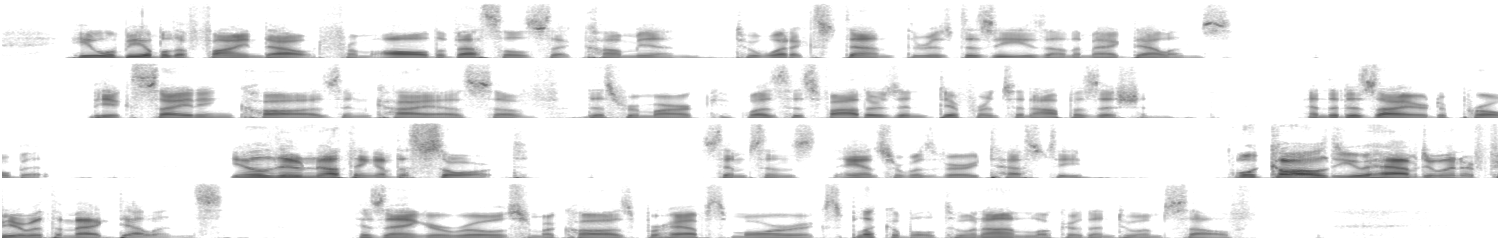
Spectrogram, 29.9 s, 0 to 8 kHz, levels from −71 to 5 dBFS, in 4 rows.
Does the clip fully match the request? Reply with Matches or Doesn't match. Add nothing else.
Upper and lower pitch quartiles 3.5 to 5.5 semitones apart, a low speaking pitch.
Matches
